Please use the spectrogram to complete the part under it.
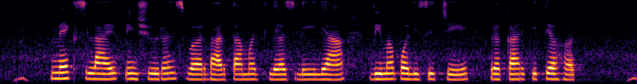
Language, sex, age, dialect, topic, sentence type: Marathi, female, 18-24, Southern Konkan, banking, statement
